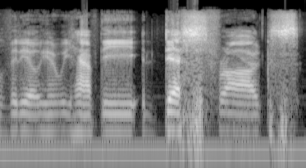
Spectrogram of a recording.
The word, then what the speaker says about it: D.3.S.: Here we have the Des frogs, and Des spelt with like this with the three because it has D.3.S frog, but it's just like Des frog.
